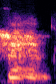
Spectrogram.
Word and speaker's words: Shayne: It was always Shayne, pronounced Shayne.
